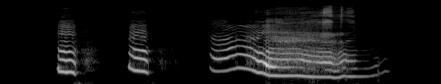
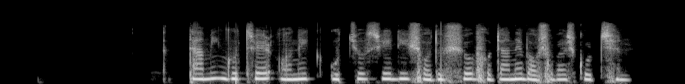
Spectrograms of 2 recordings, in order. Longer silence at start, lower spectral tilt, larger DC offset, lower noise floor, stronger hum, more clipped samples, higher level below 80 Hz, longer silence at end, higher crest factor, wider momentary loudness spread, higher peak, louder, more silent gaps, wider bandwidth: second, 0.55 s vs 1.9 s; second, 0 dB/octave vs -5 dB/octave; neither; first, under -90 dBFS vs -62 dBFS; neither; neither; second, -74 dBFS vs -48 dBFS; about the same, 0.65 s vs 0.55 s; first, 20 dB vs 14 dB; first, 16 LU vs 5 LU; second, -8 dBFS vs 0 dBFS; second, -25 LUFS vs -14 LUFS; neither; first, 17 kHz vs 7.4 kHz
